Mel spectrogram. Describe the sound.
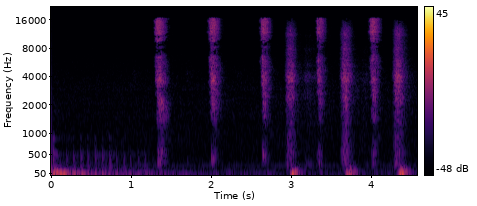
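Eight sharp, forceful puffs of air are blown out through the nose with the mouth closed during a breathing exercise. The snorting bursts come at a quickening, steady rhythm after a faint low hum.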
